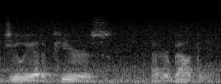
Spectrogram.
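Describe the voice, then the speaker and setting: A man reading out stage directions as the narrator of a play, in scripted narration. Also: moderate pace. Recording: distant mic, rumbling background noise.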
